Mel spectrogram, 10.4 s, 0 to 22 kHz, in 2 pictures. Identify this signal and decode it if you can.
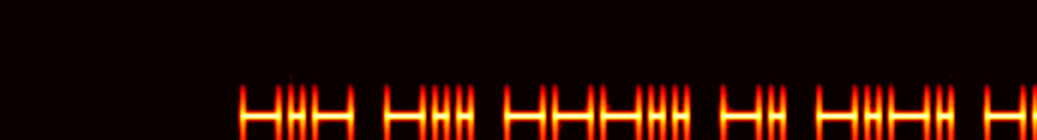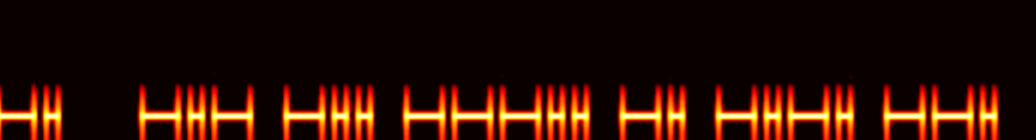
Morse code, heard as a keyed tone, about 20 wpm, 700 Hz. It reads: KD8NCG KD8NCG
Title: USA Call Signs Repeated 3x 20wpm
